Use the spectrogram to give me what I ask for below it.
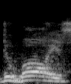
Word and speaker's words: Du Bois: this ignorant man called du bois he wouldn't even pronounce his name right which is dubois it is french but he was such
